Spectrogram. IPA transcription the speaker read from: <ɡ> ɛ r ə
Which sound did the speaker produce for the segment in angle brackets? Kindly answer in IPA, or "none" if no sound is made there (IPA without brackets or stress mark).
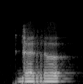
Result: ɡ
